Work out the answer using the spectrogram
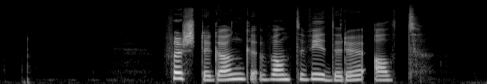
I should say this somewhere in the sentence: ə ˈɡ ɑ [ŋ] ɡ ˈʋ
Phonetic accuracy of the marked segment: correct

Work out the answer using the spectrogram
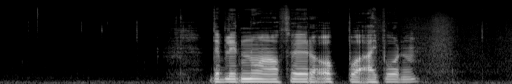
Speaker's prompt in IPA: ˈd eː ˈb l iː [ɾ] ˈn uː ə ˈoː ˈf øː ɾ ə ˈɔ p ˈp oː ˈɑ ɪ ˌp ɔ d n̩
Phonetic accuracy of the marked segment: correct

